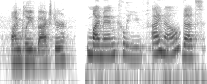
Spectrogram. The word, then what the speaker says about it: Clive: But this dude is English. I checked, and his name is spelled Clive. And he says it, Cleve. I'm Cleve Baxter. Cleve.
